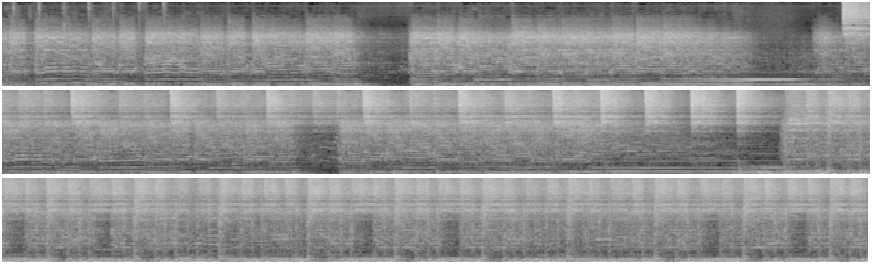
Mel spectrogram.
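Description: Live rock band with electric guitars, bass guitar and drum kit playing the instrumental opening of a song. Guitar carries it alone at first, cymbals come in about ten seconds in, and the full band with bass and kick drum comes in hard about twenty seconds in.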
